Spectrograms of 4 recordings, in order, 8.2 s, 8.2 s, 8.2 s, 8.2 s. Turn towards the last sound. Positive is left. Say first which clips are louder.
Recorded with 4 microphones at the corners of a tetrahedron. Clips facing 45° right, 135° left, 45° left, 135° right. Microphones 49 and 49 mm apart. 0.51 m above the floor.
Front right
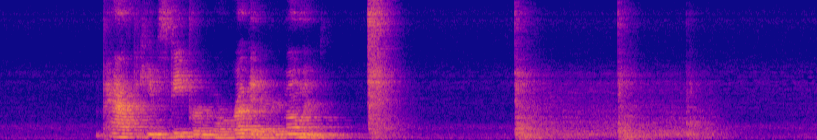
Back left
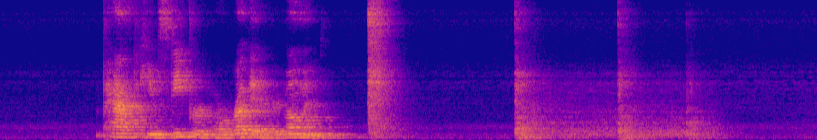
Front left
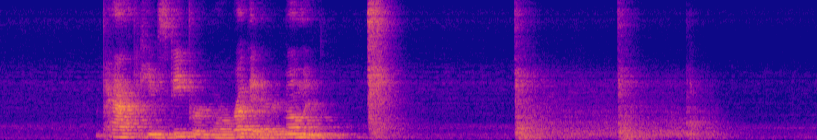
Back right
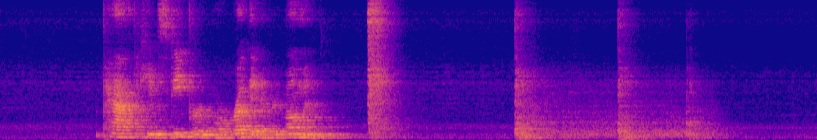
# even, back right 2 dB
turn(degrees=-170)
